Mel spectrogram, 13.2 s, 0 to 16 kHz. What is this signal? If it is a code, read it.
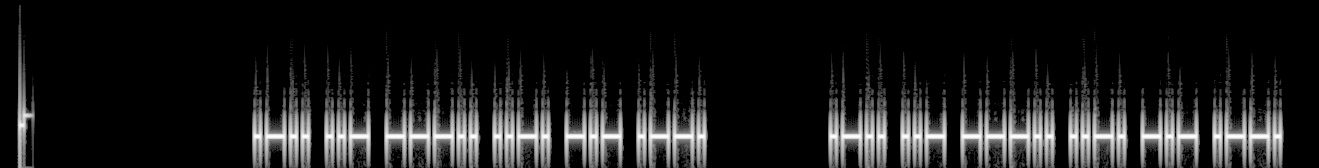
Morse code, heard as a keyed tone, about 20 wpm, 700 Hz. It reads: LU8FKP LU8FKP
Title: DXCC-100 Call Signs - 6 Characters - Repeated 3x - 20wpm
